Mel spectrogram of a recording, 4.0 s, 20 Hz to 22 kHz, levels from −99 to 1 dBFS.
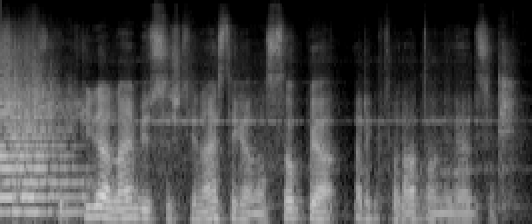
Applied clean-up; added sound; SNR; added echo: neural mask model RNNoise.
